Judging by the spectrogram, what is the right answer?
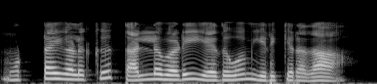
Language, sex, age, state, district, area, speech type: Tamil, female, 60+, Tamil Nadu, Erode, urban, read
